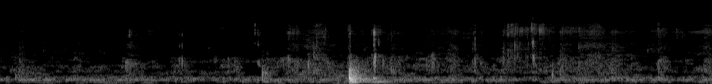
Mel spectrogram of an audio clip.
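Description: Close-up eating sounds: people chewing and biting into puri with haleem, with small crunches and mouth clicks. A single loud thump about three and a half seconds in.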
